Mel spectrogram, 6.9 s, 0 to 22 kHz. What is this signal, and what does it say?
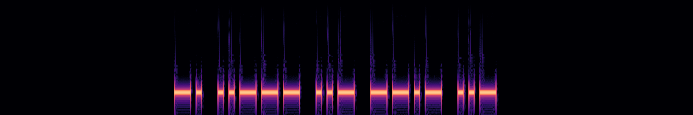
Morse code, heard as a keyed tone, about 22 wpm, 700 Hz. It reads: N2UQU
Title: USA Call Signs - 5 Characters - Repeated 2x - 22wpm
